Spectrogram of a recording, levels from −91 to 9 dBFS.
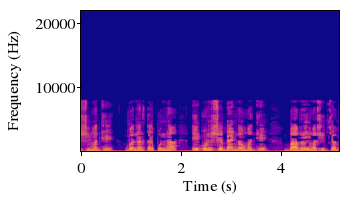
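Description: Across the whole clip the speech has a hollow, synthetic treble: s sounds come out gritty and lispy, and nothing reaches above 8 kHz. Heavy HE-AAC compression is the likely cause. The codec keeps only the lower spectrum and fakes the top by copying lower bands upward under a coarse envelope, so the upper harmonics don't line up with the real ones. The damage fits a very low bitrate, around 8 kbps.

At 2.22 s a brief hiss creeps in just ahead of an attack, a pre-echo spread over about 14 ms. It returns from 4.34 to 4.39 s, smearing about 47 ms before the onset and softening it. In each case the transform block holding the attack spread its quantisation noise evenly, so noise sized for the loud onset leaked into the quiet moment before it.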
